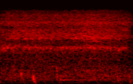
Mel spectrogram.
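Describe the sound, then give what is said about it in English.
A slow, deep breath drawn in during a guided breathing exercise, heard as a soft, steady airy hiss lasting under two seconds, quiet, with no talking over it. “Breathing in.”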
